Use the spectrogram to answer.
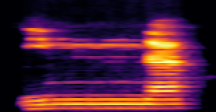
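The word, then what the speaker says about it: إِنَّ: Inna. Nah, kadang sering sekali kalau kasroh di awal kalimat, ya contohnya kata inna, idza, ya itu kadang rentan imalah kalau kita tidak sempurnakan harokat. Jadi bacanya inna balaunahu. Inna.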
